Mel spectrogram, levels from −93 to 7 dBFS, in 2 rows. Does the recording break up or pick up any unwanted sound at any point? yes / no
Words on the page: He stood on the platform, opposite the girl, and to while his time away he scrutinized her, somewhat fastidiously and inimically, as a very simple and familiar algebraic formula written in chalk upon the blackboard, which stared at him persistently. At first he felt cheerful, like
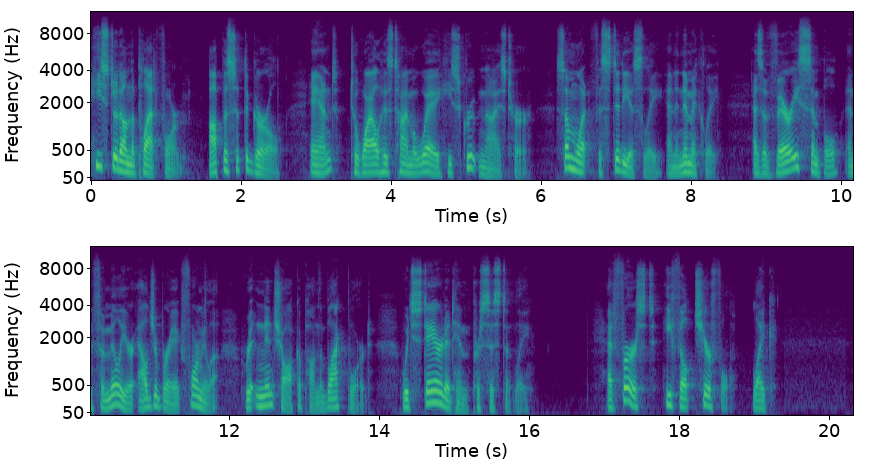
no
